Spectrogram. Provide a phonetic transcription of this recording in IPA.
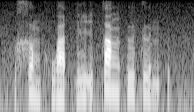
xə˧˩mhwa˨˩t̚ ɣḭ˧˥ t̪a˧ŋʔɨ˧t̪ɨ̰˧˨nʔ

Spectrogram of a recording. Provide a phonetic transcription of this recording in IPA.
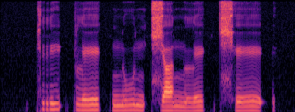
kri˥˩ʔpleː˦˥k̚ nu˥˩nt͡ɕa˥˩nle˥˩k̚t͡ɕʰe˥˩ʔ

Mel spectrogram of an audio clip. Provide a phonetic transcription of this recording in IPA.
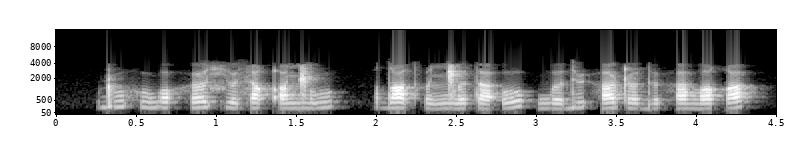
ɖuxuwɔ hœɕøse qʼəŋ͡ǁu | dˤet̪ʰə ŋ͡ǁətaʔo | wədy haʈœd̪øha ɦɔqə

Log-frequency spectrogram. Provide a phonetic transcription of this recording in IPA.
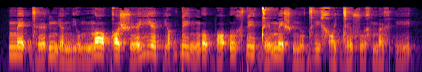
me˥˧ʔdʱø˩˥ɡ mʲœ˩nju˩m nɔ˥˧ ɡɔ˥˧ ʃø˩˥vʲø˥˧pʲɔ˩˥ɡɗi˥˩ ŋo˥˩bɔ˩˥ ʔu˥˩xɗi˥˧ de˩˥me˥˩ʃ nu˩dʱi˥˩xɔ˩j dø˩˥sʷœ˩xmœ˩xʔi˩˥

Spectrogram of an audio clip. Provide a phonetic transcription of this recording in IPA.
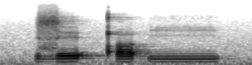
zeʔqʼuʔiː

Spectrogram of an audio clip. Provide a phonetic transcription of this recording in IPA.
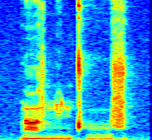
ɾãz ɲiɲtʰɯz

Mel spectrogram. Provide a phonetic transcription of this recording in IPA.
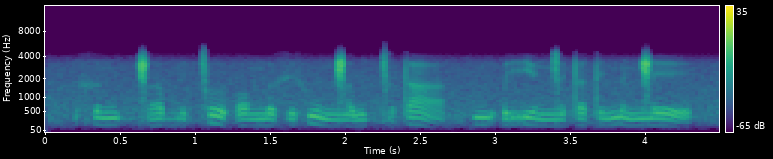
xəŋʊɡ͡ǁɐ bɪǀʊ ʔɔŋə xɪxu ŋ͡ǁɐwiɡ͡ǀəta | ŋɪʔʊrʲø ŋ͡ǀʏtɐtɪŋʏ ŋ͡ǁe

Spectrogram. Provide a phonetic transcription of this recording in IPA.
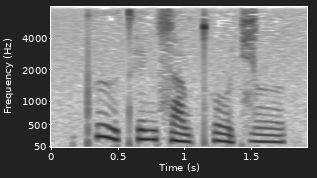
pʰɯː˥˨t̪ʰe˧ŋsa˧˩w t̪ʰo˧˩t͡ɕɤː˩

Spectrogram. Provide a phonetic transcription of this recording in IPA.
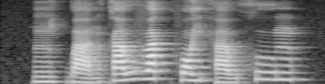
ɲi˨˩k̚waː˨˩˨nka˧˥wva˦˥k̚ fɔ˧jha˨˩w xu˧m

